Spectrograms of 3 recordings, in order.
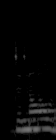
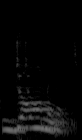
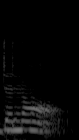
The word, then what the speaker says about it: Donal: That was the caretaker, Denol Delaney, not Donald, mind you. There's no D at the end, so it's pronounced Dol.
